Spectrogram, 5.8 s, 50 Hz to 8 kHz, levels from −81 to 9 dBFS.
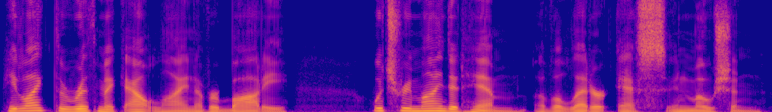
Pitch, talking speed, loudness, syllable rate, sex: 110 Hz, 175 wpm, -20 LUFS, 5.3 syllables/s, male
